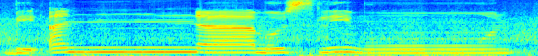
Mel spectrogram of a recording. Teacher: نون کا غنہ ادا کریں گے نون پہ شد کی وجہ سے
